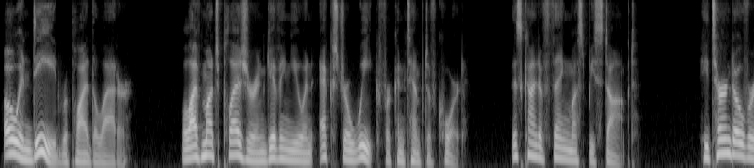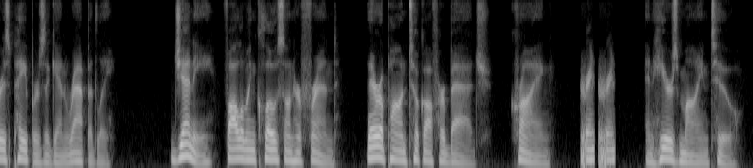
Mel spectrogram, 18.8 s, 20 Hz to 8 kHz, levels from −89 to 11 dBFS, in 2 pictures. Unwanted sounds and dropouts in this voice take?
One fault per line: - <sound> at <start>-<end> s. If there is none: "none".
- laugh at 16.7-17.1 s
